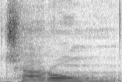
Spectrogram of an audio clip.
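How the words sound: The last syllable has an o vowel. This is how local Spanish speakers say it. "nosotros decimos"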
